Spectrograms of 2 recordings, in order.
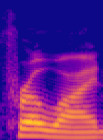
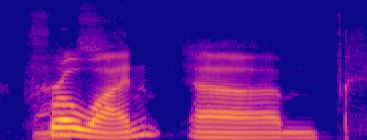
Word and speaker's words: Frohwein: about that today rob pro wine is with us did I pronounce it right you got it perfect fro wine which if you didn't know it's German did you know that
